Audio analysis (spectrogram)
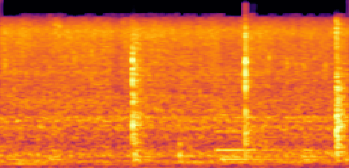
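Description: Mutton pieces frying in oil while a spatula stirs them, a steady soft sizzle with occasional scraping clicks against the pan, close and moderately loud.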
